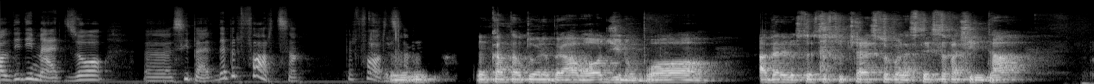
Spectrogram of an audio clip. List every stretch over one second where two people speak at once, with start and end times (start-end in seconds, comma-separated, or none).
none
